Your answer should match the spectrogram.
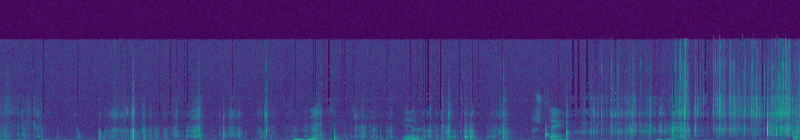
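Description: Handling and opening a cardboard gift box: scattered clicks and scrapes of the box and lid on a glass tabletop, with paper and plastic packaging crinkling, busiest near the end as a plastic bag is lifted out.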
